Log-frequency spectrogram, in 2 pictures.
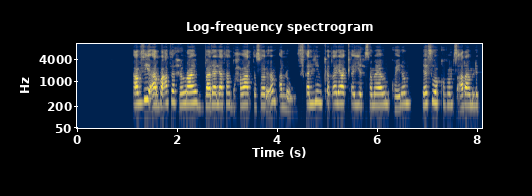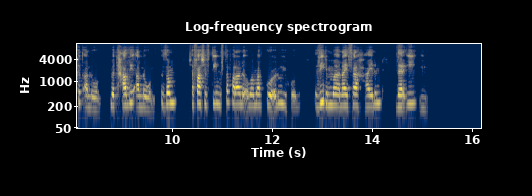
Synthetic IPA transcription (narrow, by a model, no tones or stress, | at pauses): ʔaβziaɾbaʕt̪ʰɐħɨwɾawibad̪aljat̪ʰat̪̚bɨħaβaɾt̪ʰɐsɐɾiʔo̞malːɐwusʼɐlːimkʼɐt̪ʼɐljakʼɐjːɪħsɐmajawɨnkʰo̞jno̞m | nɐβsɨwɔkʰːɨfo̞msʼɐʕd̪amɨlɨkːɨt̪ʰalːɐwo̞mːɨt̪ʼħaziʔalːɐwo̞mʔɨzo̞m | ʃɐfaʃɪft̪ʰinɨzɨt̪ʰɐfɐlalɐjomamat̪̚kʰɨwʕlujɪxunu | ʔɨzid̪ɨmːanajsɨɾaħhajlɨn | zɐɾʔiɨjːu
